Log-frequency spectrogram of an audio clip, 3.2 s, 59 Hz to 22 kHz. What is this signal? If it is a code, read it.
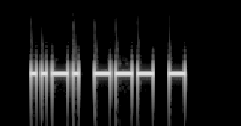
Morse code, heard as a keyed tone, about 17 wpm, 700 Hz. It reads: FOT
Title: USA Call Sign Postfixes - 3 Letters 17wpm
